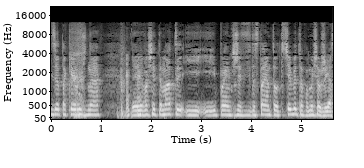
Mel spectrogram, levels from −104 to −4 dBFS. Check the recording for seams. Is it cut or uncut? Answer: cut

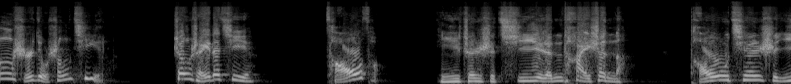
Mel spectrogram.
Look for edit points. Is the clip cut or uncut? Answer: uncut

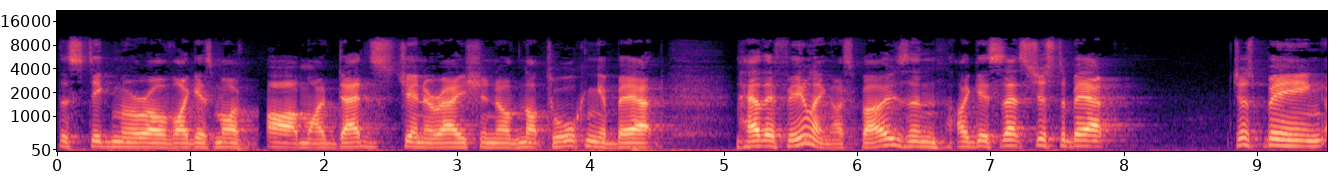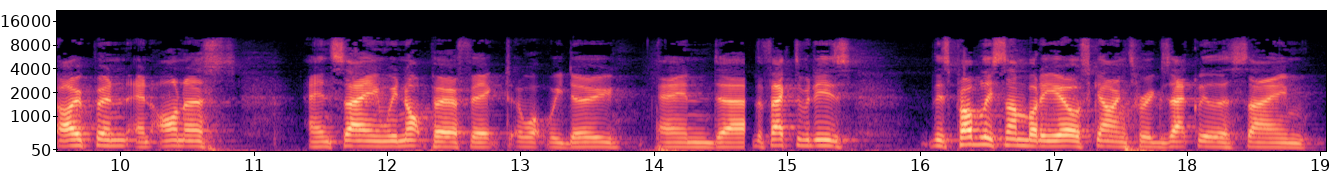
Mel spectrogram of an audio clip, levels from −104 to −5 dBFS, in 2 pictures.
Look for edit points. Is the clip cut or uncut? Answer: uncut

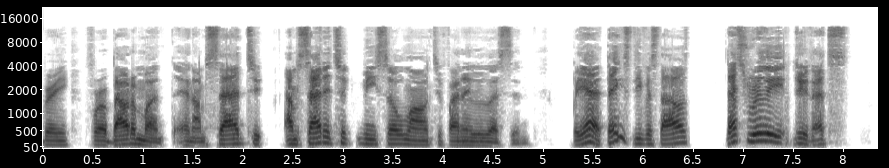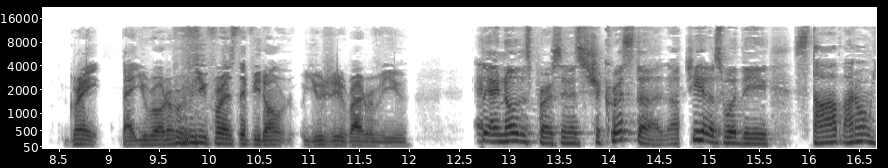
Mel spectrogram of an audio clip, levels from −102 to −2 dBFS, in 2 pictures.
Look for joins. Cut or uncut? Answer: cut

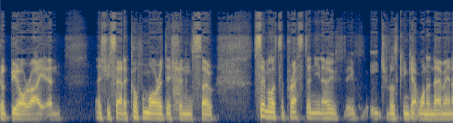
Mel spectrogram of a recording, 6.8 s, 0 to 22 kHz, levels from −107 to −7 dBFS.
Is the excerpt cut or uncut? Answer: cut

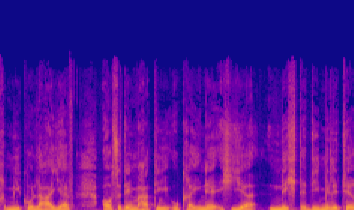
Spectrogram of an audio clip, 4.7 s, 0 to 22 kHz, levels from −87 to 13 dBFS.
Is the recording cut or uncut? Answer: uncut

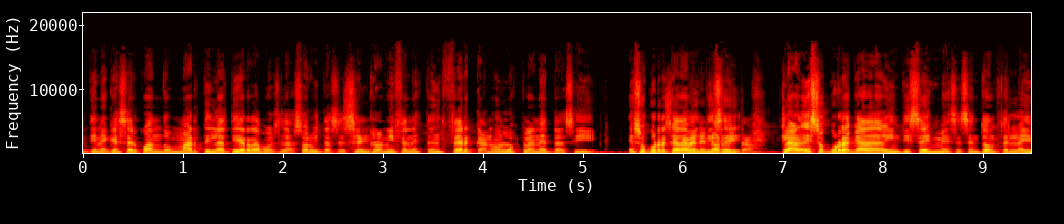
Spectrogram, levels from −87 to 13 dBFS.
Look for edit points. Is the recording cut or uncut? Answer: uncut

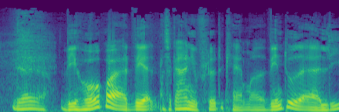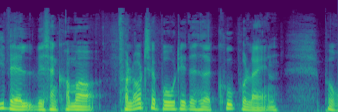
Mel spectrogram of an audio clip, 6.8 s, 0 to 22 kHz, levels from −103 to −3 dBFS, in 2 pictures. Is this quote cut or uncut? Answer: cut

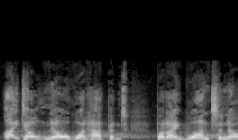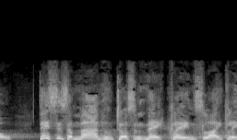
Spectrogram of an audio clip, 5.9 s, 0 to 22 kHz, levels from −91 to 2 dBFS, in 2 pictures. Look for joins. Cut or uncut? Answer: uncut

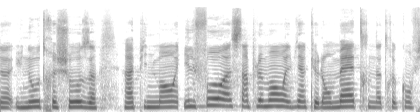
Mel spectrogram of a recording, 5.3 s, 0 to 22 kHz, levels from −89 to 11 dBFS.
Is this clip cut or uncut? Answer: cut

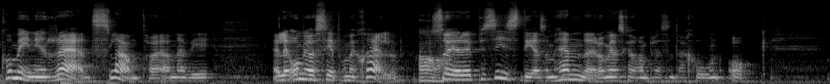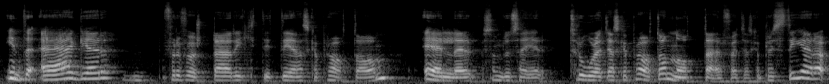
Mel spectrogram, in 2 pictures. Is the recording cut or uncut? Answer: uncut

